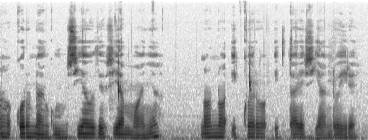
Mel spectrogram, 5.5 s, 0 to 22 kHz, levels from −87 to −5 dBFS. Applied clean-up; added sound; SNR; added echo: none; Drip / Water tap, faucet; 14 dB; none.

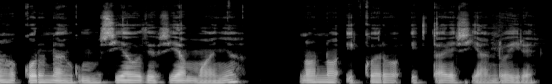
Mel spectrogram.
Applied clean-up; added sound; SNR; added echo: none; none; none; none.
